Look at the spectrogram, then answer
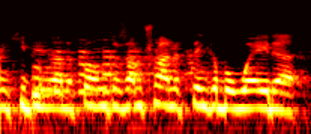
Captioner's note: laughing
